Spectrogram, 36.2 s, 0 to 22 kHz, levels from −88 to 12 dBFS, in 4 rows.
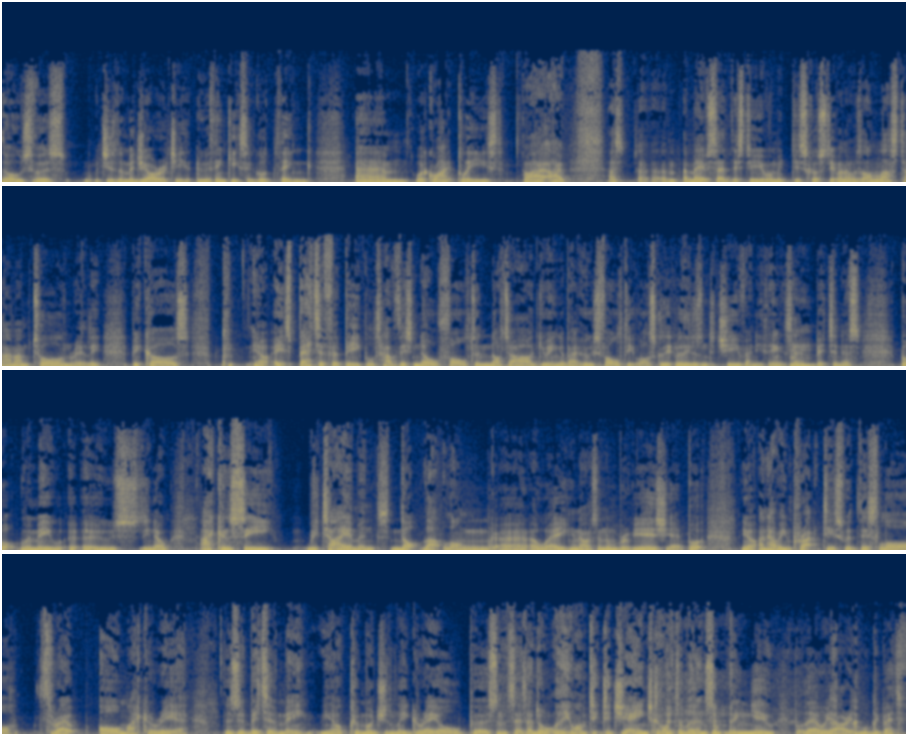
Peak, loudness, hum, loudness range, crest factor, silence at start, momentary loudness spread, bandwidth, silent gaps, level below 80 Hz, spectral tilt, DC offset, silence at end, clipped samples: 0 dBFS; -16 LUFS; none; 2 LU; 14 dB; 0 s; 6 LU; 16 kHz; none; -24 dBFS; -5.5 dB/octave; under 0.1%; 0 s; under 0.1%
